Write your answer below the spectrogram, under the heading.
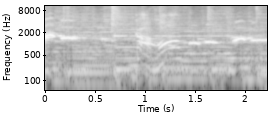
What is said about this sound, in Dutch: Het eerste wat ik schreef was het fluitdeuntje.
